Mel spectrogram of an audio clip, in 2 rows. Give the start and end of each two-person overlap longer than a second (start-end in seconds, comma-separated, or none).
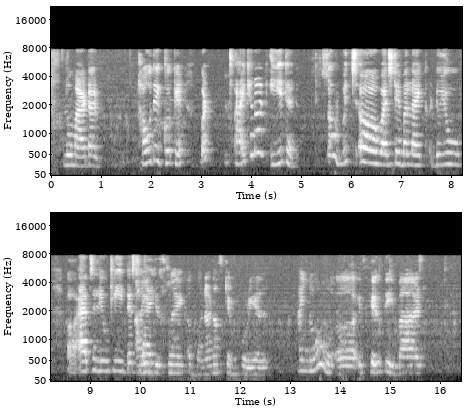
none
